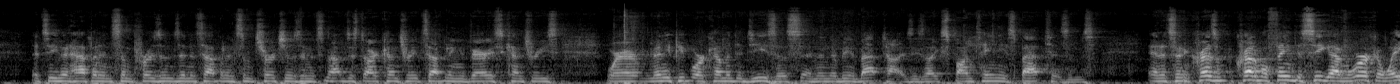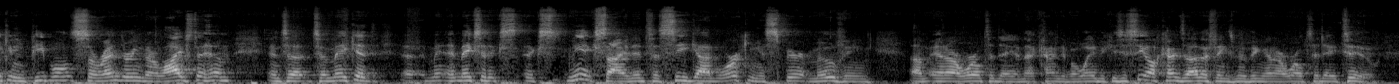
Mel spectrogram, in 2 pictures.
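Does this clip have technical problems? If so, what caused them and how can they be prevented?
No, nothing in this clip points to a technical fault, so there is nothing here to diagnose or prevent.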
